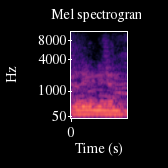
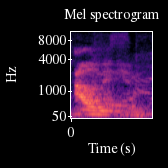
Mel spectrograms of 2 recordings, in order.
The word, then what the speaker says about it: aluminium: Today we're going to wrap it in butcher paper, but you can use aluminum foil. Aluminium, it's pronounced aluminium.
